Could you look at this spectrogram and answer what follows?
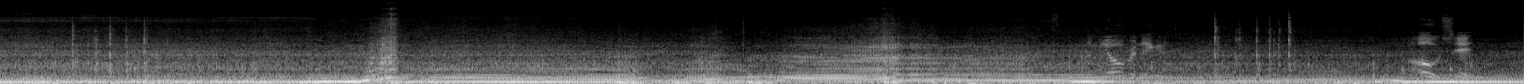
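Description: A 500hp Scat Pack car engine rumbles loudly from inside the cabin, with three rising revs blipped for downshifts spaced a few seconds apart, while people talk over the drone.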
